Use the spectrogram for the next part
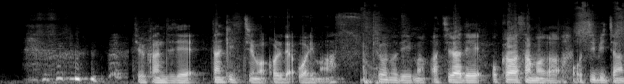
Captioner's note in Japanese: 笑い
